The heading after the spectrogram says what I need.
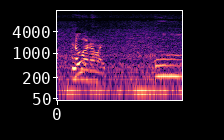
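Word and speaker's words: Uvarovite: How would you pronounce this name, my friend? Sorry? Uvarolite. Green granite. Oh, wow. Uvarolite.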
